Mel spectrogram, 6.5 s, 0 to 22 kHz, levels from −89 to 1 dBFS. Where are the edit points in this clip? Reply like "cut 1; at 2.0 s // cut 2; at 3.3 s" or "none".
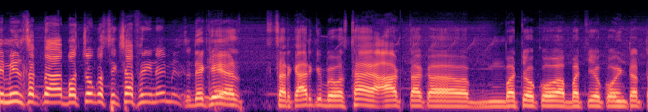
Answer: none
